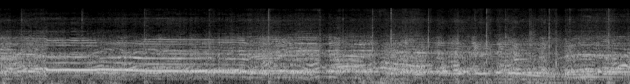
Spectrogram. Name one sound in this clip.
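A crowd of men beats their chests in rhythm.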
